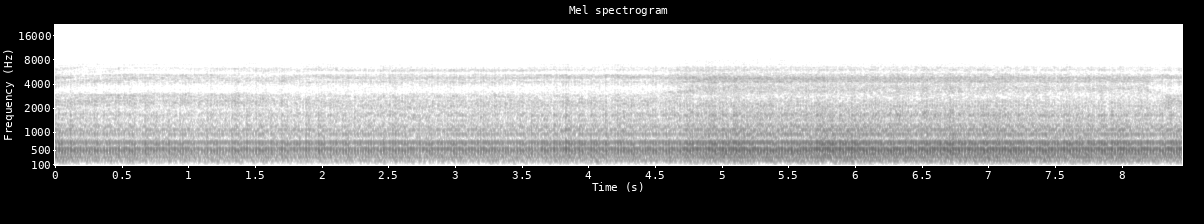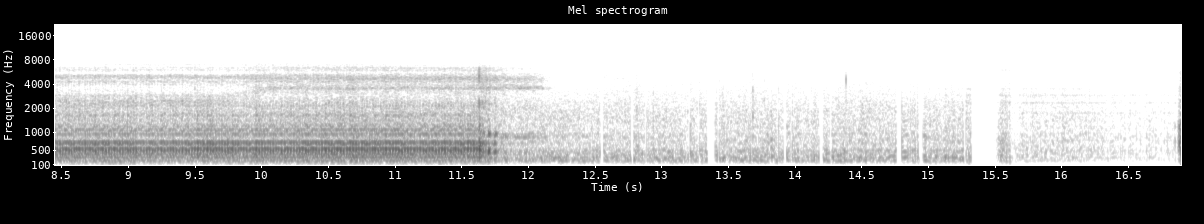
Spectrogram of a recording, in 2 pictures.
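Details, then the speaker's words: Home compressor nebulizer running, with airflow output adjustable (open for more air for adults, closed for slower, lower output for children): steady mechanical buzzing hum, then switching off with quieter handling noise. "आपने इसको open कर देना है तो ये ज्यादा हवा लगा और पास करेगा अगर आपको क्लोज कर देते हैं तो ये थोड़ा सा स्लो हो जाता है"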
